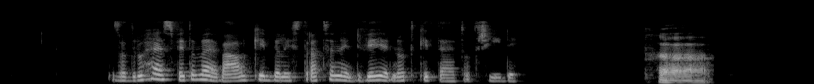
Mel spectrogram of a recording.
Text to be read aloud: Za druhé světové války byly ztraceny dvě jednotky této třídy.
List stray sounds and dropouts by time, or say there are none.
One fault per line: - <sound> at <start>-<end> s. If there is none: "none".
- laugh at 6.4-7.2 s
